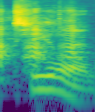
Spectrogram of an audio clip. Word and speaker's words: Thielen: I'm saying his name's pronounced Thielen.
